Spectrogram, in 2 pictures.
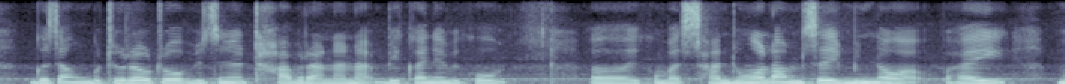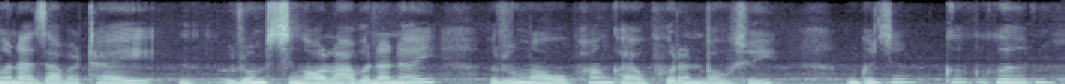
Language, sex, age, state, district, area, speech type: Bodo, female, 18-30, Assam, Kokrajhar, urban, spontaneous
